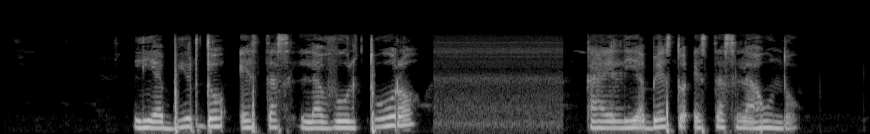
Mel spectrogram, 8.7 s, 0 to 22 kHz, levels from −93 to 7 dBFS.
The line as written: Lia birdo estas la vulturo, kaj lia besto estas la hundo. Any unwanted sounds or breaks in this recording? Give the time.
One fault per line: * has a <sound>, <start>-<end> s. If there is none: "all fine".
all fine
